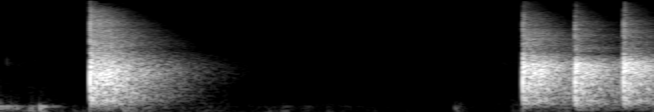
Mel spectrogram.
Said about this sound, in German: Soll Alex direkt nach dem Klatschen losreden?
